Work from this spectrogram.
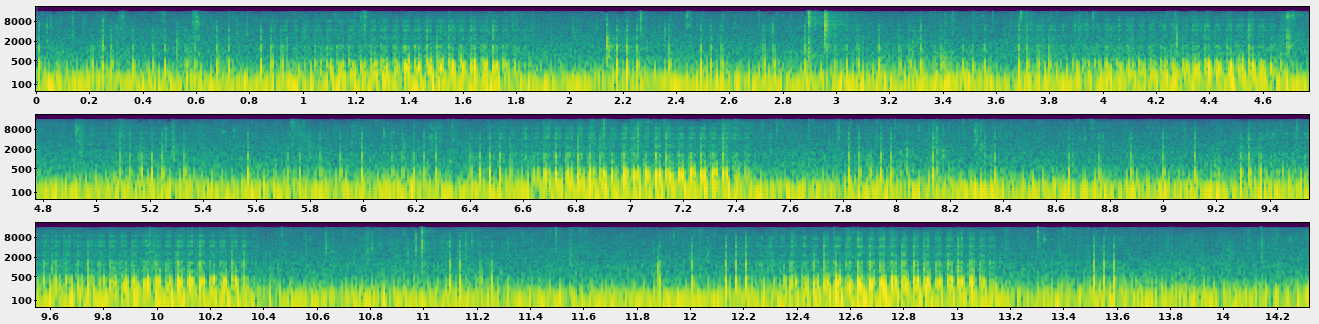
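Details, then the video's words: Domestic cat purring steadily indoors while light rain falls outside the window; low rumbling purr in rhythmic waves of inhale and exhale roughly every two to three seconds, over a constant soft hiss of rain. "The sound of a cat purring with light rain outside the window"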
